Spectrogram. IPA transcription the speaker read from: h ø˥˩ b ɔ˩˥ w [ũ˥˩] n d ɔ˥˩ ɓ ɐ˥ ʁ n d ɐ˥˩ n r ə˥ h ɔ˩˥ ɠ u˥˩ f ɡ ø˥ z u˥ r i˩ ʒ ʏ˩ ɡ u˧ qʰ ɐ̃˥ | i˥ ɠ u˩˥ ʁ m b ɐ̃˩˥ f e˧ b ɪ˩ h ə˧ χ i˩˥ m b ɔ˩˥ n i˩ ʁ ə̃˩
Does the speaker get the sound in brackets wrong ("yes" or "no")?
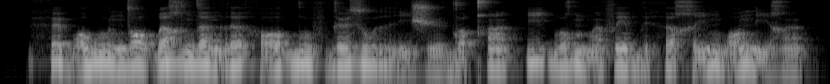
yes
